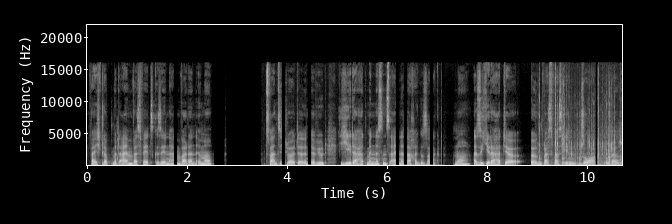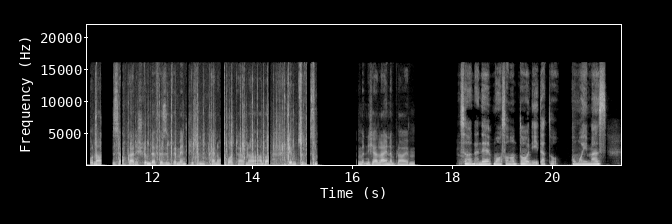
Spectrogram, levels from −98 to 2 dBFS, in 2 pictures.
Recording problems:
choppy; very; 7% of the speech affected
audio cutting out; at 3 s for 0.5 s, at 11 s and at 15 s for 1 s
keyboard typing; loud; from 9 to 15 s; peak 1 dB above the speech

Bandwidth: 16 kHz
